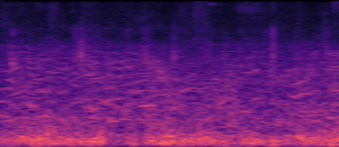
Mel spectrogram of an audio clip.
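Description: Indistinct voices of people talking, with no clear words, over steady outdoor background noise.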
